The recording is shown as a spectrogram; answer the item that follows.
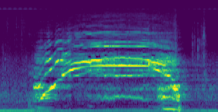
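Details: Bull elk bugle in mating season: a whistle that climbs, holds a bright, harmonic-rich tone for nearly two seconds, then drops away, over a steady low electrical hum.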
